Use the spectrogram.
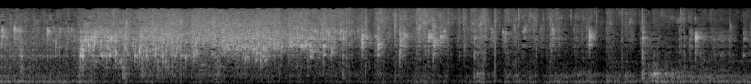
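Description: Hilsa fish fry in a pan with a steady, loud oily sizzle and crackle that eases slightly over time, close up with no talk.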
